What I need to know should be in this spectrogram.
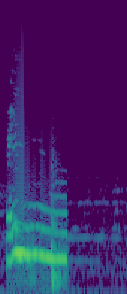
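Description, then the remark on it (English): A voice imitates the sweet howl of Beans: one smooth, sustained mid-pitched tone held for under a second, fairly loud and steady, with a brief rough burst near its end before it stops abruptly. “So you hear that, and you hear, a very sweet howl.”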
